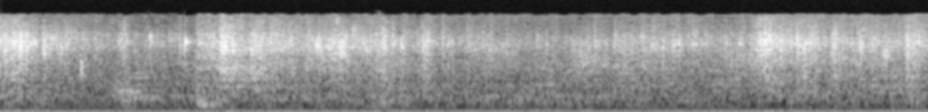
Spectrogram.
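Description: Washed, drained rice dropped by hand into hot mustard oil in a steel pan, sizzling with faint crackles as the wet grains fry. The sizzle eases mid-way and picks up again near the end.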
